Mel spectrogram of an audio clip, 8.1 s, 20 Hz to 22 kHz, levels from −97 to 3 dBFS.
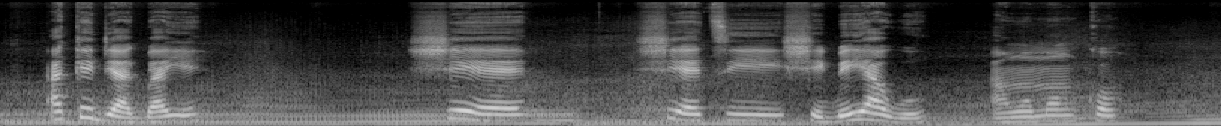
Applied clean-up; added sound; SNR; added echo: none; Motorcycle; 11 dB; none.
